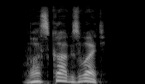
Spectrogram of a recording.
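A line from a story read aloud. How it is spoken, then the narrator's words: Timid question. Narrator (Russian): робко спросил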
